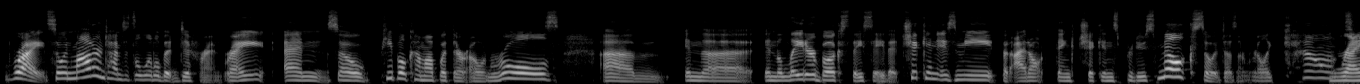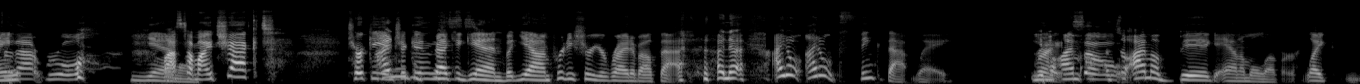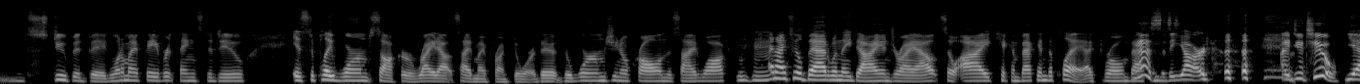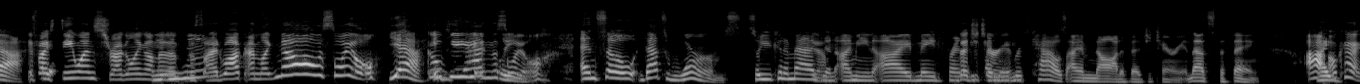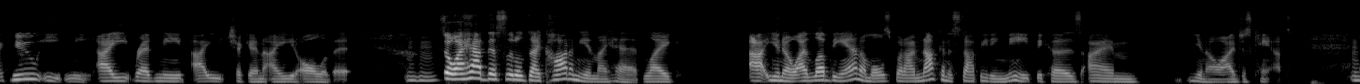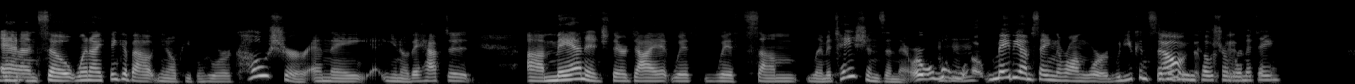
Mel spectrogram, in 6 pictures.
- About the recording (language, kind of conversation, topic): English, unstructured, How does food connect us to culture?
- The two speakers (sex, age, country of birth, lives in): female, 35-39, United States, United States; female, 45-49, United States, United States
- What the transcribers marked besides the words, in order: laughing while speaking: "rule"; other background noise; chuckle; laughing while speaking: "I know"; chuckle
